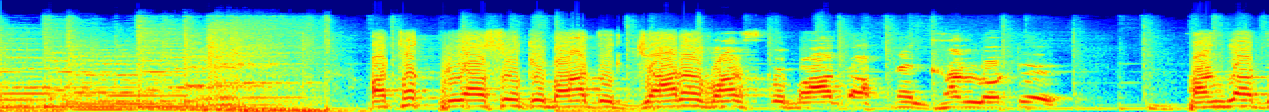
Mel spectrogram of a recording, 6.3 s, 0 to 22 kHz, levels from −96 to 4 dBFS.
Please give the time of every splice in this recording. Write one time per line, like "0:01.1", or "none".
0:01.2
